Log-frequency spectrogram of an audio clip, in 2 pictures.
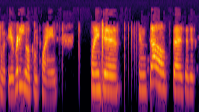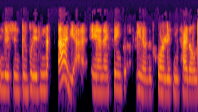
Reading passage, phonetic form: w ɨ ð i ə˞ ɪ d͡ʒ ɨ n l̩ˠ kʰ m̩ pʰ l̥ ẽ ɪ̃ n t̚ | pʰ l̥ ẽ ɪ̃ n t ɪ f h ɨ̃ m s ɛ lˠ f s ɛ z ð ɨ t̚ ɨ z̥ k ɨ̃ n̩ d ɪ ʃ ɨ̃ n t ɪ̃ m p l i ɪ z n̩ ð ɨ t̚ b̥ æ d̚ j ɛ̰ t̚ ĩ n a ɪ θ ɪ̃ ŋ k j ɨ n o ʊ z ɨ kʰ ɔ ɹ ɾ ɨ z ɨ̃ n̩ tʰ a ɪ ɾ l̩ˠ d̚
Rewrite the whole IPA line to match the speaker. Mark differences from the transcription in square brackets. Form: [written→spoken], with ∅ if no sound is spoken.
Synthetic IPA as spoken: w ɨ ð i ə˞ ɪ d͡ʒ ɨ n l̩ˠ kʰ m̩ pʰ l̥ ẽ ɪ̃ n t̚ | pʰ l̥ ẽ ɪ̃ n t ɪ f h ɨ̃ m s ɛ lˠ f s ɛ z ð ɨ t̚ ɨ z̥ k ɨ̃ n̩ d ɪ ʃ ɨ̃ n [t→s] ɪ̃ m p l i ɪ z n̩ ð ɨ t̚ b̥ æ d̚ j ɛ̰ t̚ [ĩ→ɨ̃] n a ɪ θ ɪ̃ ŋ k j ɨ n o ʊ [z→ð] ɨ kʰ ɔ ɹ ɾ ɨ z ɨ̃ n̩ tʰ a ɪ ɾ l̩ˠ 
